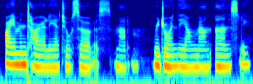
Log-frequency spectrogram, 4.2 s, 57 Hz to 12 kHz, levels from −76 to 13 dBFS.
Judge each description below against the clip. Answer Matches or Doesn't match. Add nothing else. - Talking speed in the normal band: Matches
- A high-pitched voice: Doesn't match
